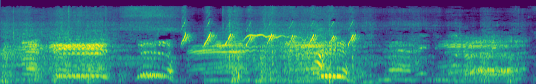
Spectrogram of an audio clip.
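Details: Farmers push their sheep to cross a river, where the flock swims; dense bleating fills the recording, with long tremulous cries and a burst of short, high, repeated bleats near the middle.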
